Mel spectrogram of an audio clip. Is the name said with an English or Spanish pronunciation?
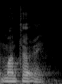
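Spanish. The name is said with a Spanish pronunciation. The speaker calls it right. "And now I try and go"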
